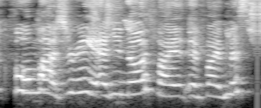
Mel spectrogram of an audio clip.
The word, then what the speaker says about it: Fauxmagerie: Nope, FAUXMAGERIE, like faux. FAUXMAGERIE.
